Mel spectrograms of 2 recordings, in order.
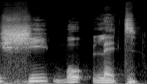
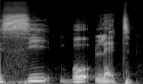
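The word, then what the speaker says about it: Shibboleth: Eux, au lieu de dire Shiboleth, ils disaient Siboleth.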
